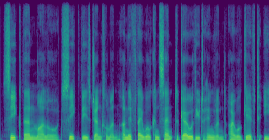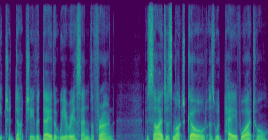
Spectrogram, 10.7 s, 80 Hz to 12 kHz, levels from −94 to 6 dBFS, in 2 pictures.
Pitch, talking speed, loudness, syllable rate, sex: 105 Hz, 225 wpm, -19 LUFS, 5.2 syllables/s, male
